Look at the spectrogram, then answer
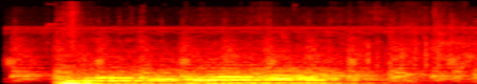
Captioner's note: ominous horn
